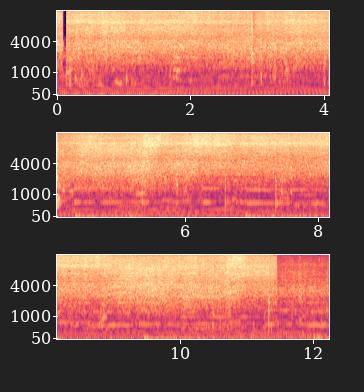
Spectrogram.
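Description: Masala-coated chicken pieces sizzling as they fry in a steel pan, stirred with a spoon that clicks and scrapes against the metal now and then. The sizzle drops near the end.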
